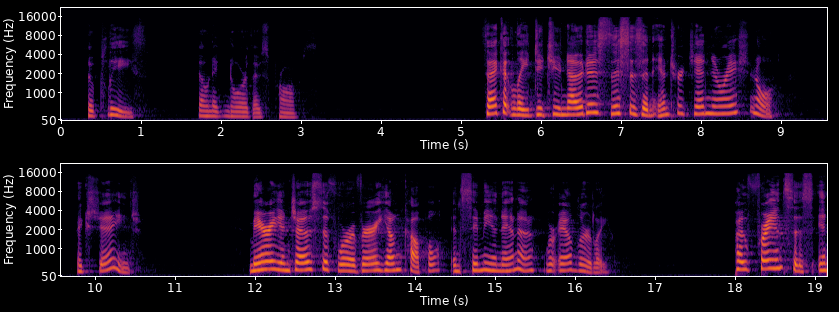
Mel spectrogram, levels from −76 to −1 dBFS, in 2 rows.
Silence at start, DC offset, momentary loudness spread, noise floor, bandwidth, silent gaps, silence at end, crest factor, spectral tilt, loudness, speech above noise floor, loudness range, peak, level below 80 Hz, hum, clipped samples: 0.35 s; under 0.1%; 14 LU; -68 dBFS; 15.5 kHz; none; 0 s; 20 dB; -3.5 dB/octave; -27 LUFS; 40 dB; 13 LU; -8 dBFS; -70 dBFS; none; under 0.1%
